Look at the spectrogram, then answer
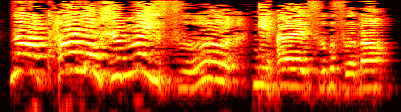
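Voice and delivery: high, loud, tearful challenge; old nun challenging. Acted. Old nun testing the young man's vow, loud and high.

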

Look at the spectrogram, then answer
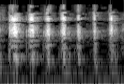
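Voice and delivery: breathy open ha-ha laugh; hearty laughter. Acted. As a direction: laugh out with delight. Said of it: "程咬金一听这个乐呀".

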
